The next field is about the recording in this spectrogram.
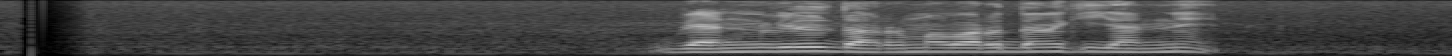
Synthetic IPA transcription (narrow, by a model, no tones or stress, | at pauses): ɡɾænʋild̪arməʋaɾd̪ənəkijanːe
